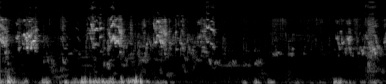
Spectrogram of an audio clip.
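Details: Budgerigar breeding pair giving short bursts of harsh high chirps and squawks, broken by pauses, with low thumping and rustling sounds in the first half.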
